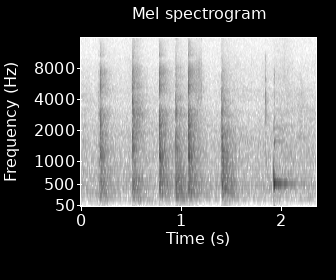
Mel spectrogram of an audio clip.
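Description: A quick, irregular run of about six sharp clicks and taps from hands handling things on a clear acrylic pulpit.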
